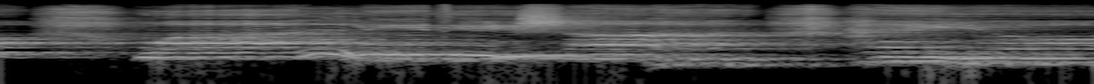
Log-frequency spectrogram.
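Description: Music: a female singing voice with choir-like vocals, singing slow, long held notes.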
